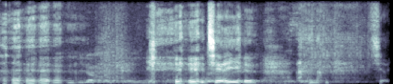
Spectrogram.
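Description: A middle-aged man laughs into a microphone.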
